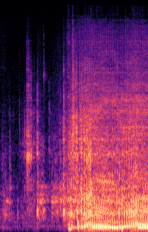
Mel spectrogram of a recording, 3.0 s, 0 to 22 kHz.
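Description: A BSA 441 Victor motorcycle gets kicked over with a few thumping strokes, then the single-cylinder engine catches and settles into a loud, steady, close idle.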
